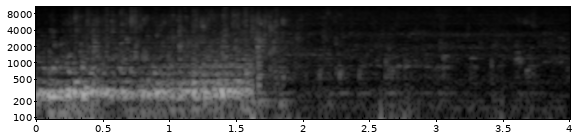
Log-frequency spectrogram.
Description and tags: Sound of water that splashes in toilet .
